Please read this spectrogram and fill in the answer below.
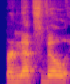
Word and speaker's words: Burnettsville: Currently reside in Burnettsville, Indiana. Spell the city. Just like it is pronounced. Burnettsville. Burnett's, as in Bernetts. Ville.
